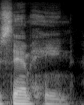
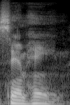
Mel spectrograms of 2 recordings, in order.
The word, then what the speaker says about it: Samhain: They did, and oh my God, Jim Cornette, this motherfucker will not stop calling the pay-per-view Sam Hain. How do you pronounce it? Samhain. It's pronounced Because Samhain.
